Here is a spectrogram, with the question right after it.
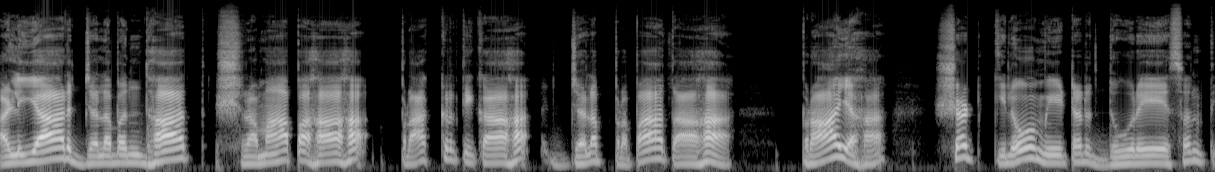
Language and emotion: Sanskrit, neutral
